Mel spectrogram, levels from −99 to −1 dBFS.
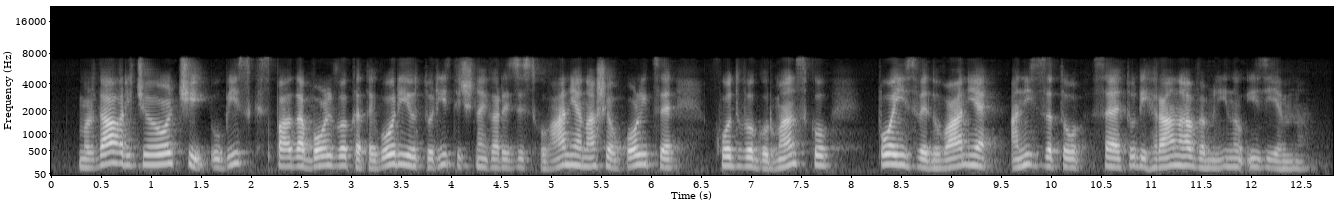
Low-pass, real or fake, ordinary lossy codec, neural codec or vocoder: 7.2 kHz; fake; none; codec, 16 kHz, about 1 kbps, DyCAST, with the encoder's durations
